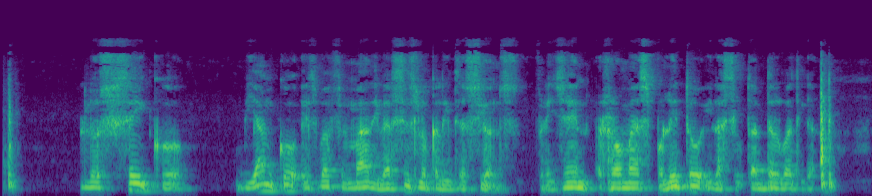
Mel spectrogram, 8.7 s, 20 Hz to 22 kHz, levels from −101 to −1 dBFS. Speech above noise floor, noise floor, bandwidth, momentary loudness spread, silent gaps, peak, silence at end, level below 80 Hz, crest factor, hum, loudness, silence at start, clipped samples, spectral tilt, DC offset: 50 dB; -76 dBFS; 9.8 kHz; 11 LU; none; -2 dBFS; 0.35 s; -72 dBFS; 24 dB; none; -26 LUFS; 0.05 s; under 0.1%; -5.5 dB/octave; under 0.1%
